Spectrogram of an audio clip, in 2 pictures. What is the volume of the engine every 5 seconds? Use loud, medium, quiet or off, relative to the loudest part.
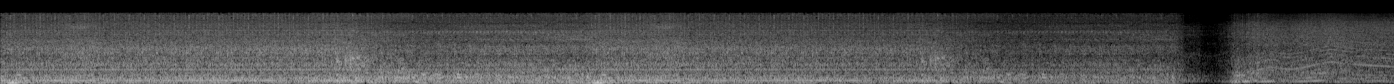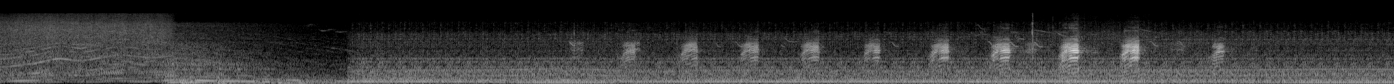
loud, loud, medium, medium, medium, medium.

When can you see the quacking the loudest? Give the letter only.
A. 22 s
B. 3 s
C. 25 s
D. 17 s
C.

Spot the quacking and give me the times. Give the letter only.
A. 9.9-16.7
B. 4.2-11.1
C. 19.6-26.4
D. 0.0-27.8
C.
